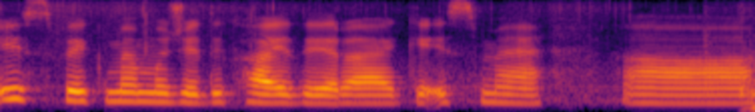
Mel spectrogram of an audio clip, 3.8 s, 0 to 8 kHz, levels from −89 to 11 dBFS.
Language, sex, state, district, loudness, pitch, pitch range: Hindi, female, Punjab, Fazilka, -18 LUFS, 175 Hz, 170-195 Hz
